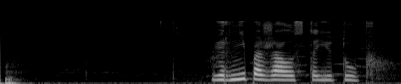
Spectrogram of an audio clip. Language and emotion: Russian, neutral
